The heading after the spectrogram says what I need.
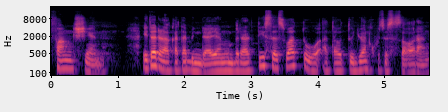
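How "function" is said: "function" with first syllable leaned on. Vocabulary lesson on a two-syllable noun: stress on 'func' in 'function'. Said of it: "dengan tekanan suku kata pertama".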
